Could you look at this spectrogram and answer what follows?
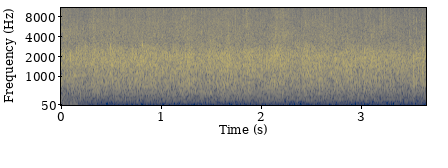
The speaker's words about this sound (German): Nachdem Sie sich nun selbst netterweise auch noch applaudiert haben, dürfen Sie jetzt als nächstes der Stadt Frankfurt, genauer gesagt dem Dezernat für Kultur und Wissenschaft, einen dankenden Applaus widmen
